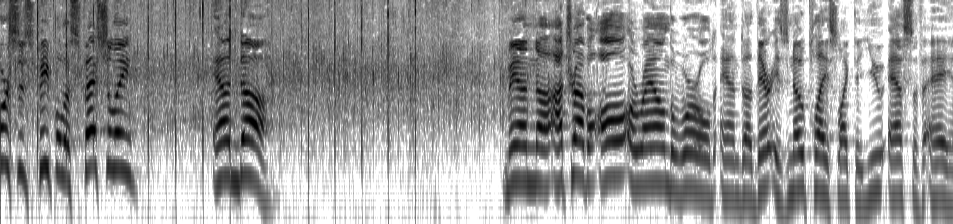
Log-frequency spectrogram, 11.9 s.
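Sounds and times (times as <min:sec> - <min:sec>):
speech: 0:00.0 - 0:01.9, 0:02.6 - 0:03.5, 0:06.3 - 0:11.9
crowd applauding the armed forces at a Fourth of July celebration: 0:00.0 - 0:07.3.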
